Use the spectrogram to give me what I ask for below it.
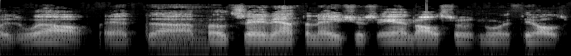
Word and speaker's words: Athanasius: And by the way, that's how you say it, Arv. Athanasius.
